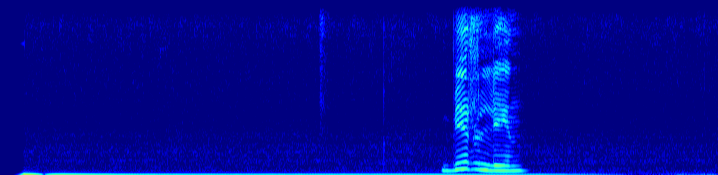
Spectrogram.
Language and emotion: Russian, neutral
